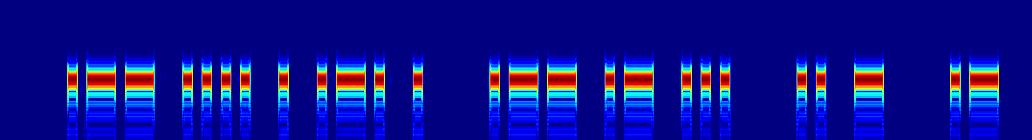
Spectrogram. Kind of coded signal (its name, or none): Morse code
